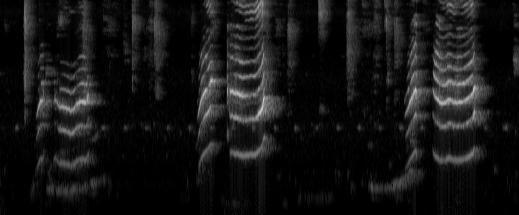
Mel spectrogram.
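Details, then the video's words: Talking pet parrot in a small room calling out for its owner: three rounds of nasal, human-like phrases, each a short lower syllable sliding up into a loud, strained, drawn-out cry. "मिट्ठू मिट्ठू बोलने वाला तोता.. Talking parrot"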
